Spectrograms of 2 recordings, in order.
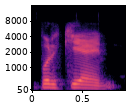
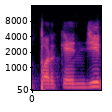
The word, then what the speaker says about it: Purkinje: Jan Evangelista Purkian. Purkian. So Purkinje नहीं पढ़ना है, उसे Purkian पढ़ना है.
